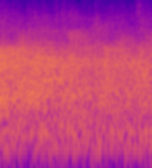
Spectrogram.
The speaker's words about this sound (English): We got to clap again for ourselves, for being here, for you, for making it. We're clapping for our Zoom people who are, Zoom is still here strong.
